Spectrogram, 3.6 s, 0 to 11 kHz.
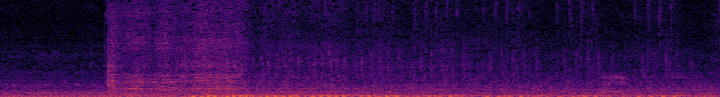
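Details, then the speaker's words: RB-swapped Nissan 240SX, temporary fused power wire fitted, fuel about two years old: steady uneven cranking around four turns a second with hissing from an air leak, never catches; cranks but will not start, the leak not being the cause. "There's an air leak. There's a leak right there. Plug that with your finger. That's not what's stopping it from running."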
